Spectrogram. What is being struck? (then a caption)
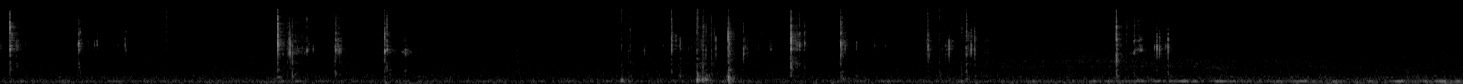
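Bar of soap cut with a metal blade. A metal utility blade carves a solid blue oval bar of soap held in the hand, slicing off smooth, thin blue peels. About twenty short, crisp, bright scraping clicks come in irregular bursts with quiet pauses between them, over a faint low steady hum.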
